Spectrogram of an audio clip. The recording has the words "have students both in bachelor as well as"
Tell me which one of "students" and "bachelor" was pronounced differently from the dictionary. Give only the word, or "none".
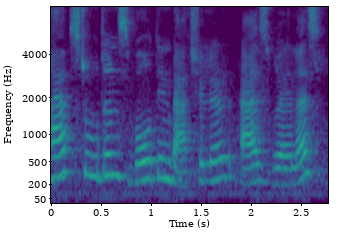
none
